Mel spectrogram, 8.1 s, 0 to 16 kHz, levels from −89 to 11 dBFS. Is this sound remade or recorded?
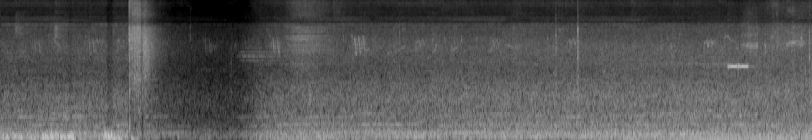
recorded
